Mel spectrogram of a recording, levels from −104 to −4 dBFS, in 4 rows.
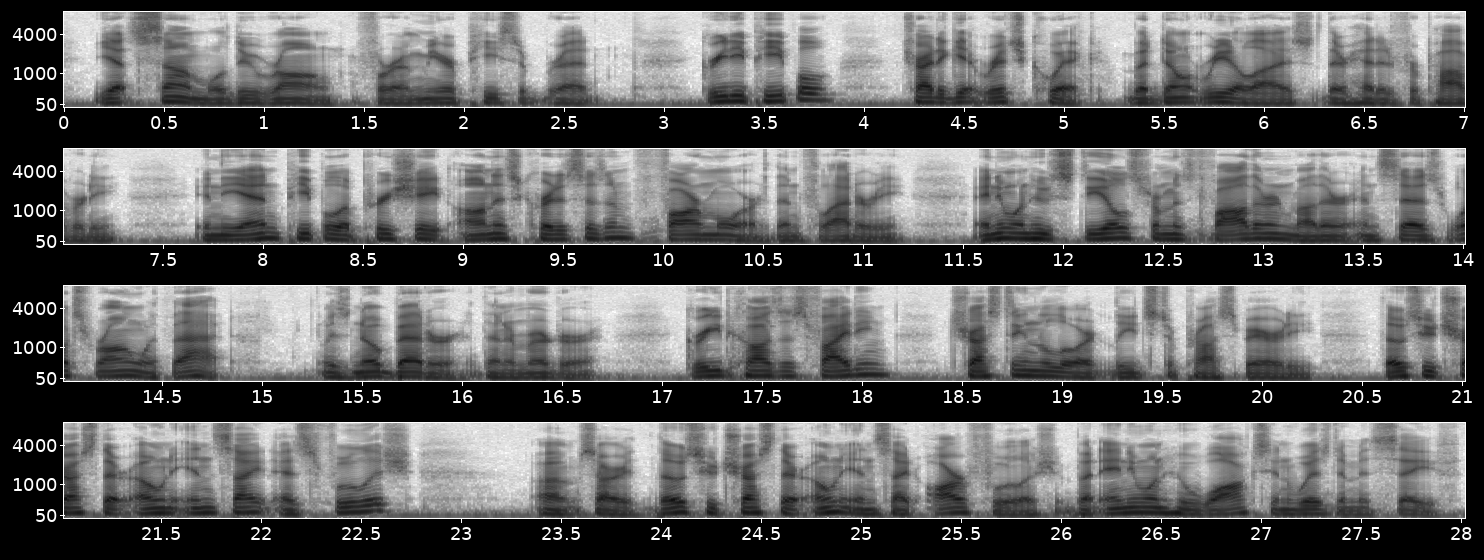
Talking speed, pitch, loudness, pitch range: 190 wpm, 95 Hz, -20 LUFS, 80-110 Hz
